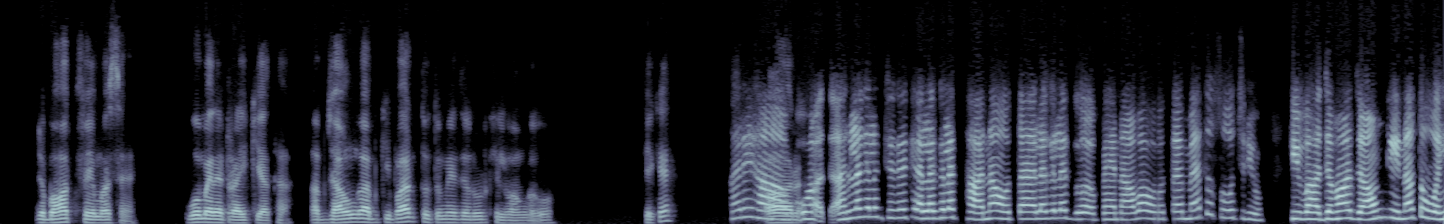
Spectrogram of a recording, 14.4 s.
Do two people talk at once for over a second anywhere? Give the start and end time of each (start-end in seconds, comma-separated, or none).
none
